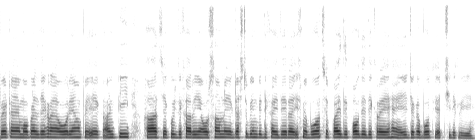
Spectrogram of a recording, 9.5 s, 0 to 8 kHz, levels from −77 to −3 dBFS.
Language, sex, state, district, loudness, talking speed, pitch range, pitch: Hindi, male, Uttar Pradesh, Ghazipur, -23 LUFS, 260 wpm, 165-175 Hz, 170 Hz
